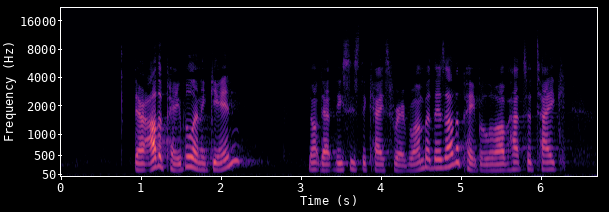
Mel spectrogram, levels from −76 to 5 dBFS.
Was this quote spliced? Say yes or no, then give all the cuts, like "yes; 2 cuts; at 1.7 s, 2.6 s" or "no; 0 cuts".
yes; 1 cut; at 3.2 s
